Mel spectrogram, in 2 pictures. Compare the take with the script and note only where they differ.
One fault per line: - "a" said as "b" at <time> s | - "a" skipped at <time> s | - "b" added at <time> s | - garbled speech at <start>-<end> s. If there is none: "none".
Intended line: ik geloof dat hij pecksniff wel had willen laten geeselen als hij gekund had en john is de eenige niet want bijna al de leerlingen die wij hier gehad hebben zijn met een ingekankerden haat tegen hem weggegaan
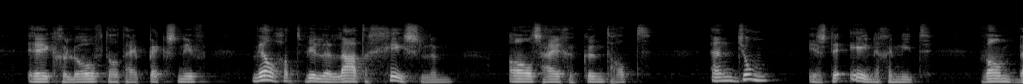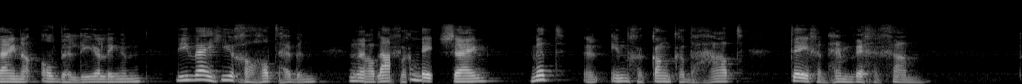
- garbled speech at 13.7-14.6 s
